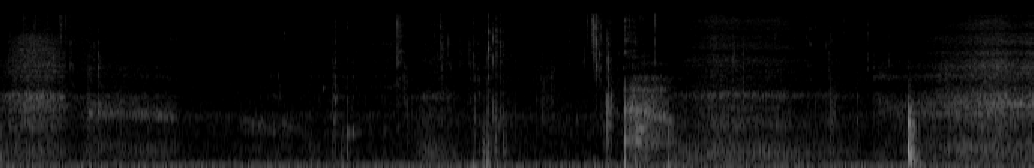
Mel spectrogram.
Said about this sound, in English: As I take a sip of tea.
